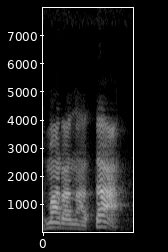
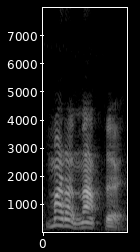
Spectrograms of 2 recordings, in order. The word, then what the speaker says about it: Maranata: eu clamo do aramaico como dizemos nós católicos maranat ou como dizem nossos irmãos separados os evangelos ou protestantes Maranata não importa a pronúncia o significado é o mesmo Vem Senhor Jesus um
